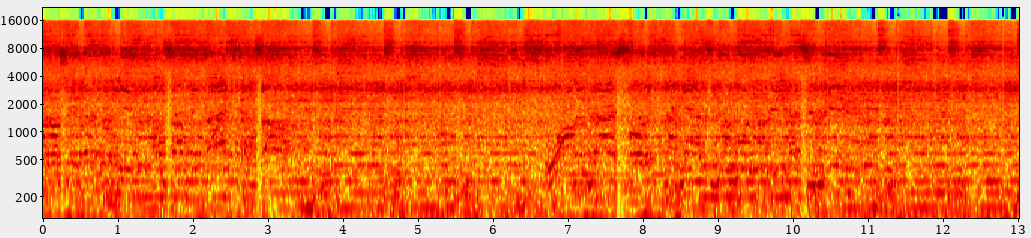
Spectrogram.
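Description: Rock band playing live, with electric guitar over bass and drums, loud and without a break; a rising pitch glide comes about seven seconds in.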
